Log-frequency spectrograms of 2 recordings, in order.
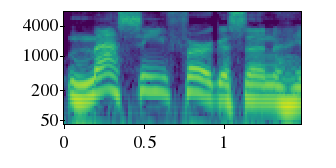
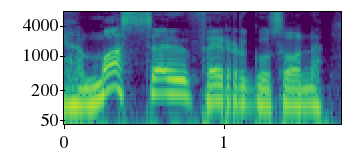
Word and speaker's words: Massey Ferguson: Kyseessä on luonnollisesti Toyotan Takavalot niminen yhtye, jonka uusi sinkku Massey Ferguson, joka käsittääkseni lausutaan oikeasti Massey Ferguson.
